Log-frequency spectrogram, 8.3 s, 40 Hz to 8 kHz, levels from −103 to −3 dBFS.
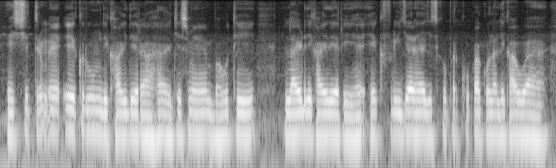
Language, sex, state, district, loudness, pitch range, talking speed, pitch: Hindi, male, Jharkhand, Palamu, -15 LUFS, 110-120 Hz, 195 wpm, 115 Hz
